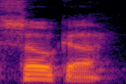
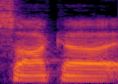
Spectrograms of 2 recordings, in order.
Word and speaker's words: Sokka: And yes, I know it's Sokka, and I know I've been saying Sokka, but it's spelled Sokka, and that messes with me, but I'm aware that his name is actually Sokka.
